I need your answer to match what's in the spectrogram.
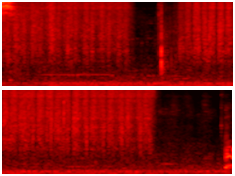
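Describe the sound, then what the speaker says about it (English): An ornament being sanded by hand, a steady close rasping rub in rapid strokes, pausing briefly with a single tap, then resuming before stopping near the end. "I'm gonna go ahead and sand this"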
